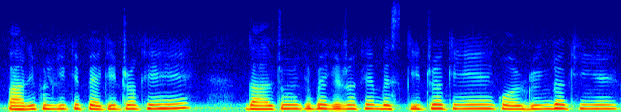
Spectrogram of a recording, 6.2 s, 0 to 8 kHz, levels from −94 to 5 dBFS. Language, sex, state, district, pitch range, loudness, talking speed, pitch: Hindi, female, Madhya Pradesh, Bhopal, 255-275 Hz, -14 LUFS, 185 wpm, 270 Hz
